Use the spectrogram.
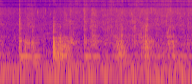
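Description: Chili chicken being stirred in a pan over low heat, with a steady sizzle broken by several distinct scraping strokes of the spatula at irregular intervals, close and alone, without talk.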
